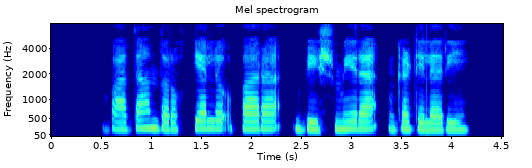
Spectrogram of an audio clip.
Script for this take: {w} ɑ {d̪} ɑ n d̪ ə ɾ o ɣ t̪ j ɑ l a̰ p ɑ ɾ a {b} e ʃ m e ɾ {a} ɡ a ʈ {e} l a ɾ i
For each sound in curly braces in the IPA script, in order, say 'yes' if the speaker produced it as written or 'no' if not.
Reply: no, yes, yes, yes, yes

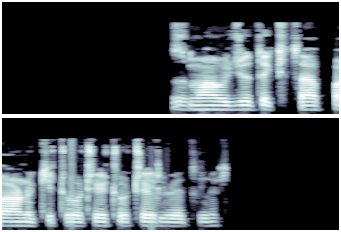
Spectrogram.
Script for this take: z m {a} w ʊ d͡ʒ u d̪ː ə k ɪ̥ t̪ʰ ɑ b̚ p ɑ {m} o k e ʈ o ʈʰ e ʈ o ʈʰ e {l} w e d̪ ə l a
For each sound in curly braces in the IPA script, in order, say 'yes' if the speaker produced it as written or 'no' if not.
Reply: no, no, yes

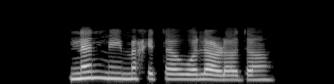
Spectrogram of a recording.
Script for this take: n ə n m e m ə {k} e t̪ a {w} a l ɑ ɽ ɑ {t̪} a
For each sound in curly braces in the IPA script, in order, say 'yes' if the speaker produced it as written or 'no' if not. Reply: no, yes, no

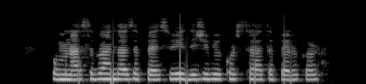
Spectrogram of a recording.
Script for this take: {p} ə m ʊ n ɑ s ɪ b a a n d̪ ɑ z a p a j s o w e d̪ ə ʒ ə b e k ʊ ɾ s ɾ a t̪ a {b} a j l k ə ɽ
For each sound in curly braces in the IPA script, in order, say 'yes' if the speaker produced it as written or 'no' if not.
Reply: yes, no

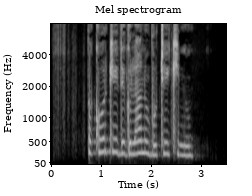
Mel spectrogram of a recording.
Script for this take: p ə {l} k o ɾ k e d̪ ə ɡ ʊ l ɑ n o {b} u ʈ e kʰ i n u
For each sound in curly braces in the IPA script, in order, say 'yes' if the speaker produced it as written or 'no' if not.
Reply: no, yes

